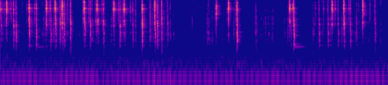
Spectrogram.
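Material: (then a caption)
Plastic. Long painted nails and fingertips type on a full-size black Aukey mechanical keyboard with square plastic keycaps and a hollow plastic case, resting on a fluffy rug. Quiet, bright, clacky keystrokes come in quick bursts, with a short lull midway. Each tap dies away almost instantly.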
